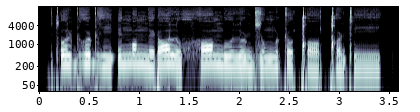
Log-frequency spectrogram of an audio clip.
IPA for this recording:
tʼo˥l ɖʱo˥ɖʱiː˧ʔɪ˥ ŋɔ˥ŋɪ˧ɽɔ˥lo˩xʷ hɔː˥ŋuː˧ lu˧ɳd͡zu˧ŋʷɪ˧ ʈo˧ǃɔː˩ ǃɔ˩ɳtʼiː˩

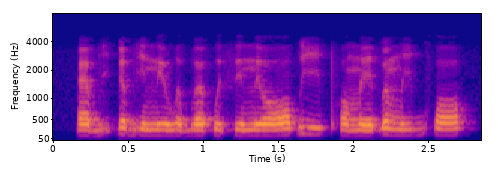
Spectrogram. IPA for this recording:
æbiɠɛb imʲə˞ wəbœfu fʲumʲɔːɓiː pʰɔmeɓœ mibfɔ

